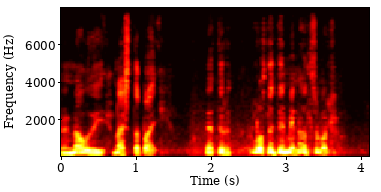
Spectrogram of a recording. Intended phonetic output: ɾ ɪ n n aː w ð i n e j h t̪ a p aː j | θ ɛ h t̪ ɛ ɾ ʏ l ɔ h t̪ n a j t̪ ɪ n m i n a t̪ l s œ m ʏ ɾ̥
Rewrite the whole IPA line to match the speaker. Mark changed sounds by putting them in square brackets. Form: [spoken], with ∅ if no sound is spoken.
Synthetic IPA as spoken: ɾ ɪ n n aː w ð i n [a] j [s] t̪ a p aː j | θ ɛ h t̪ ɛ ɾ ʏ l ɔ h t̪ n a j t̪ ɪ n m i n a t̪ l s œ m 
